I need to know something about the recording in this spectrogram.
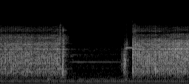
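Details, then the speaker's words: Team TRX404 UK CB 27/81 mobile radio, roger bleep checked on monitor receiver after alignment: steady high-pitched tone cutting briefly then returning; normal roger bleep. "Well, that's a funny little peep, isn't it?"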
